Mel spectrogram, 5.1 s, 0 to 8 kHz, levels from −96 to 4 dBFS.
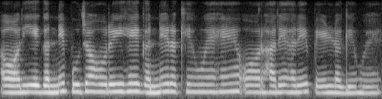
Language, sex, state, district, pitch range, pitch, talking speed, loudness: Hindi, female, Madhya Pradesh, Bhopal, 205-230 Hz, 215 Hz, 200 wpm, -15 LUFS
